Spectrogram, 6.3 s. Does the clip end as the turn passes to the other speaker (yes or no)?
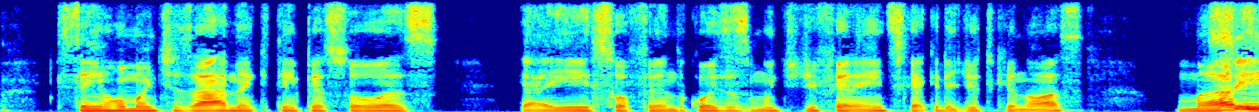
yes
